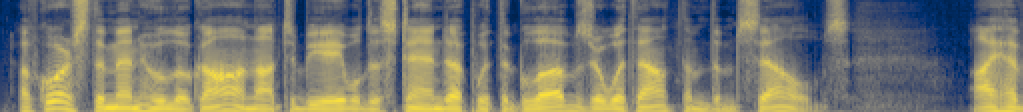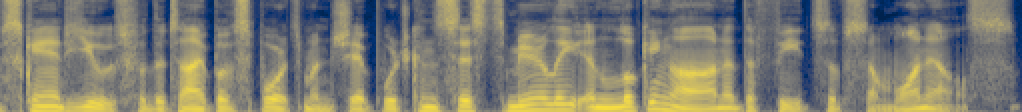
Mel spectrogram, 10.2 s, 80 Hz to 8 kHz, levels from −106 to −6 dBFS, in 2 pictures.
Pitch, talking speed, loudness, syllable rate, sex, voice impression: 100 Hz, 250 wpm, -17 LUFS, 6.3 syllables/s, male, very masculine, adult-like, slightly thick, slightly fluent, cool, slightly refreshing, sincere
